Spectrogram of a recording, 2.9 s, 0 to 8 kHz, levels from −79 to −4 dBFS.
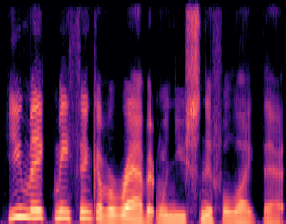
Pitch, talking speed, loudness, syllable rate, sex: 205 Hz, 250 wpm, -16 LUFS, 5.0 syllables/s, female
